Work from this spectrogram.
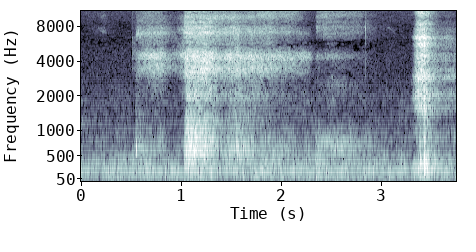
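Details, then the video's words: Snoring poodle with quiet, airy wheezing breaths, a longer hissing exhale in the middle and a brief sharp snort near the end, over a low constant hum. "anjing poodle ngorok"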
